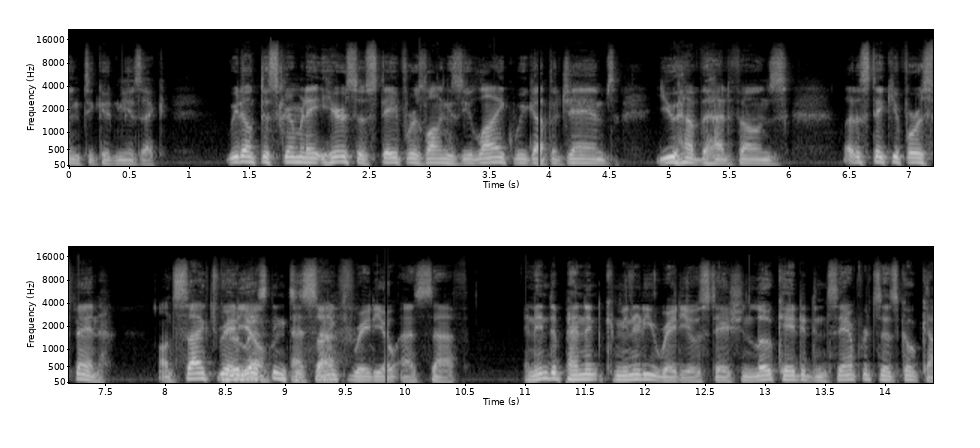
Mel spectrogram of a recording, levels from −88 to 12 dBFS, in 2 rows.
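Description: From 0.43 s to 14.10 s, a digital link is being read by a device running on its own clock rather than locked to the sender, with the two clocks apart by roughly 30 parts per million. Each time they slip past each other, a single sample is dropped or repeated. The result is word clock ticks: sharp clicks of uneven strength through the speech at a steady rate of about one every 0.7 s, some twenty in all.

Twice, at 3.90 to 3.95 s and again at 9.82 to 9.87 s, the output falls silent for about 23 ms. This matches a single lost packet, likely a Bluetooth dropout in which the audio did not arrive in time and was discarded. Each gap is a short hole in the speech, entered and left either abruptly or with a fade of a few milliseconds. When the speech resumes, it has moved on as if it had kept playing, so the missing stretch is skipped rather than delayed.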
